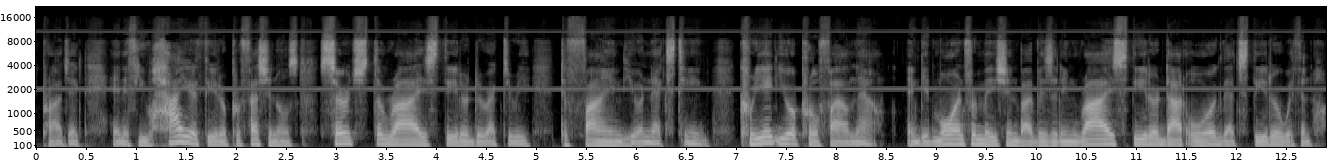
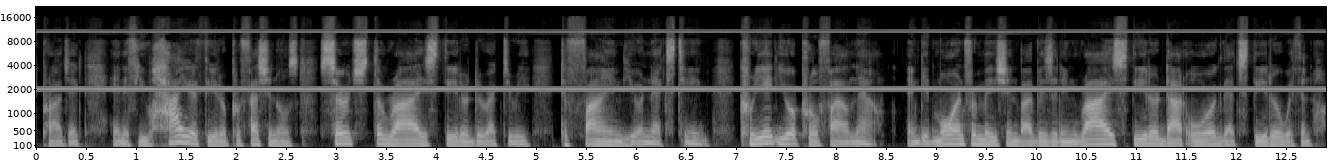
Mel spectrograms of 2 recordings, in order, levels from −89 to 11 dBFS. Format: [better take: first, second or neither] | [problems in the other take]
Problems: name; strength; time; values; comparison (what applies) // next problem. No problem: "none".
first | high-pitched whine; loud; throughout; 2 kHz, 6 dB below the speech; faint in the first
